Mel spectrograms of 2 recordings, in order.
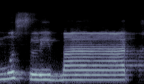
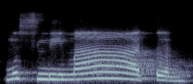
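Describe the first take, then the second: First: The word ends with a bare 't' sound. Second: The word ends with a full '-tun' ending. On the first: The reader stops on the word. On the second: The word is read joined to what follows.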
